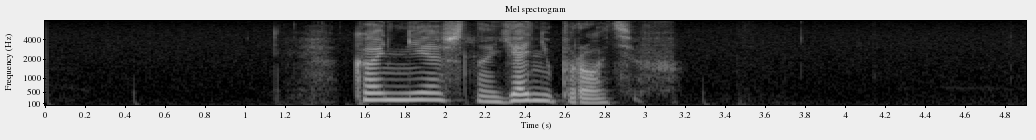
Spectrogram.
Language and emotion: Russian, positive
